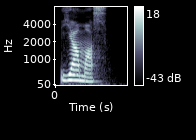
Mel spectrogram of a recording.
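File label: "ямас", Komi, female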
